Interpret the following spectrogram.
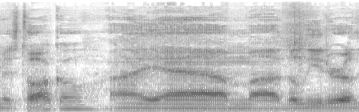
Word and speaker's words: TKO: Taco is my indigenous name, but it's uh it's not spelled like taco. It's TO all capital letters. Like technical knockout. Yeah, I like technical knockout, but it's uh it's pronounced taco.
